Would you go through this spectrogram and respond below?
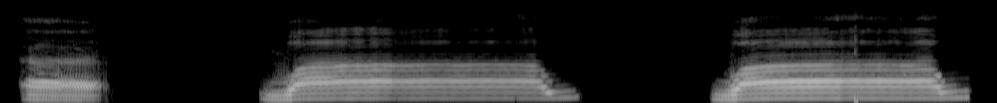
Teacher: شروع میں بھی اور اینڈ پر بھی واو میں ہونٹوں کو گول کریں گے, بیچ میں جو ہے وہ آ کرتے ہوئے منہ کھول دیں گے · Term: ہونٹوں کی گولائی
